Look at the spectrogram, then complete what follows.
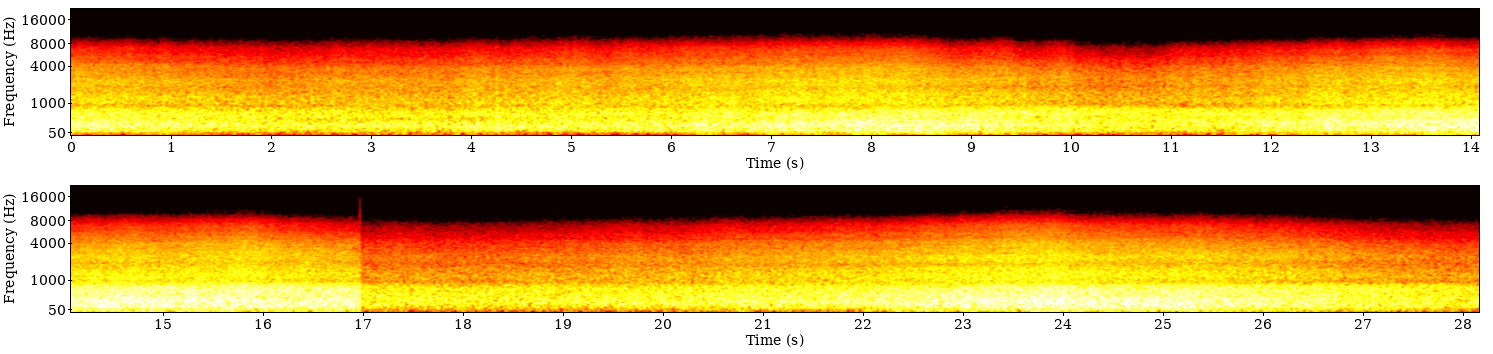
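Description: Heavy sea surf breaking and washing over volcanic rocks, swelling and easing in long surges, with wind on the microphone. The sound drops suddenly about two-thirds of the way through, then builds again.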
